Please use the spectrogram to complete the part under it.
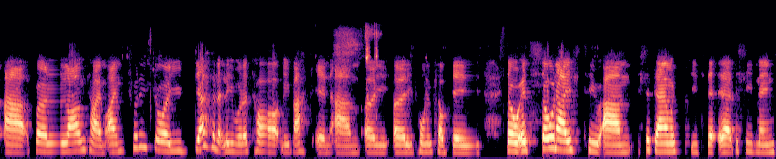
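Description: A woman's voice: mid-range voice, dull audio. A young woman hosting a podcast, effusive and full of fillers. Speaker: podcast host. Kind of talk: podcast interview.

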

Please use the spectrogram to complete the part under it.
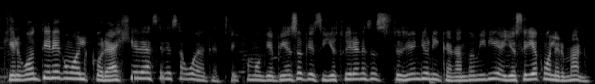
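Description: Young Chilean woman co-host, easygoing and slangy, slightly high register. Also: racing, a little mellow, faint music behind. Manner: slangy, agreeable, backs up her co-host. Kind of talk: casual chat.

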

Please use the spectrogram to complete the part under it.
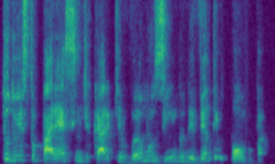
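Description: With a high-ish voice, lively intonation, darkish tone and slight roughness, a man plays a shrewd, confident detective in a radio drama. He sounds patronizing and analytical, probing with a measured, slightly condescending manner.

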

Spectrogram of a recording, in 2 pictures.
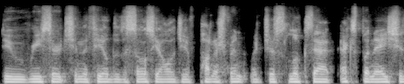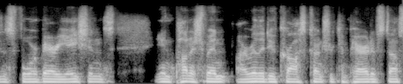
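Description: Casting: Canadian man in his thirties, even and flat in delivery, academic guest. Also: lowish voice. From Canada, Toronto area. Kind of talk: casual interview talk.

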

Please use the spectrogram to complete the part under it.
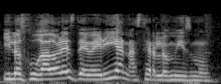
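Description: Bright, skeptical woman pundit. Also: on the high side, faint music behind. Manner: brisk, skeptical retorts. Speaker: sports radio commentator. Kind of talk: heated studio debate. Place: radio studio.

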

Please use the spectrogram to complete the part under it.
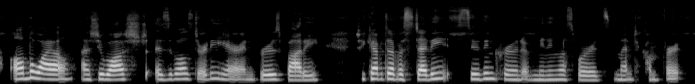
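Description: Woman reading a novel aloud, mellow and dry. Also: a little high, gravelly, dry recording. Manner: steady, unpolished reading with occasional slips and restarts. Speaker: audiobook reader.

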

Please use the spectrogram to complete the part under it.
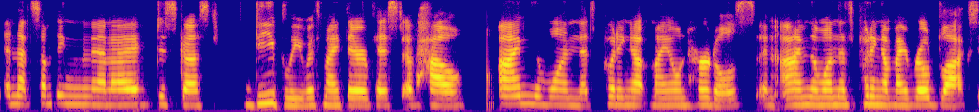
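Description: A woman's voice: mid-range voice, bright, forceful tone, no echo. Reflective young woman, dry close sound. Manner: rambling, reflective. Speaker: podcast co-host. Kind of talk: casual chat.

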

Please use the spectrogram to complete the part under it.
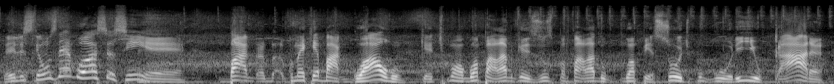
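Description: A man hosting a casual podcast chat on a handheld mic, slangy and lively, often mimicking other voices. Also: fairly high pitch, a little fast, soft background music. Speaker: podcast host. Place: studio table with beer.

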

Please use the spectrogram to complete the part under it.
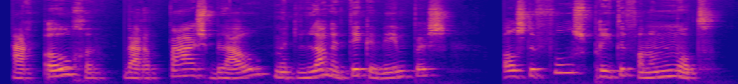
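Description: A woman reading a chapter of a fantasy book aloud as a bedtime story, in a calm and measured way. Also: medium pitch, slightly rough, far from the mic. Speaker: audiobook reader.

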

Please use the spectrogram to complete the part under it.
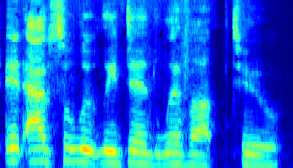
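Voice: medium pitch, moderate pace, no room sound. A podcast co-host in a casual movie review chat, agreeing often and recapping the film. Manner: agreeable, frequent backchannel, recaps.

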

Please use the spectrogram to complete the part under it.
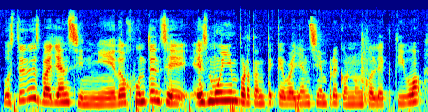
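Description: A young woman speaks with a Mexican accent in a relaxed student panel chat. She talks earnestly and encouragingly, and she often pauses on fillers. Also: on the high side. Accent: Mexican Spanish. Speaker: student co-host.

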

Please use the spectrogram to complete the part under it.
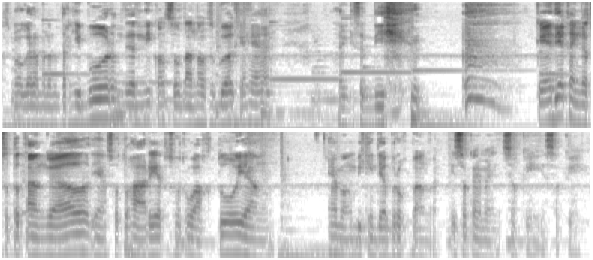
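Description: Slangy podcast host over guitar music. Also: male voice, medium pitch, steady tone, brisk. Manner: slangy, earnest, mixes in English phrases. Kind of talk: casual motivational podcast talk.

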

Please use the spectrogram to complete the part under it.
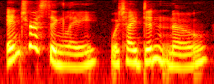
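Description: A woman's voice: on the high side, expressive, normal speed, vocal fry. Blunt, sweary Derry woman chatting casually. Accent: Derry, Northern Irish. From Northern Ireland. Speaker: podcast co-host. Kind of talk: casual banter.

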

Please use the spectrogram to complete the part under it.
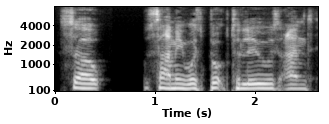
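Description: A man's voice: on the high side, little pitch movement, slow, mellow, no echo, dull audio. A male guest co-host giving rambling opinions on wrestling storylines, with frequent hesitations. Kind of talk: casual wrestling review podcast.

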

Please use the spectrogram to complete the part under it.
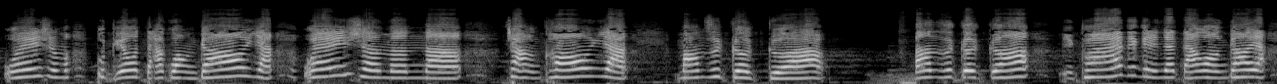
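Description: A woman's voice: sits high, measured pace, sharp tone, soft background music. A woman putting on the voice of a coy, whiny young woman who pouts and pleads for favors. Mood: pouty pleading. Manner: pouty, pleading, refers to herself as 人家.

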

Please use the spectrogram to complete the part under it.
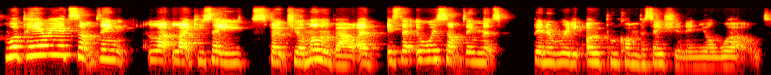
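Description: A woman's voice: medium pitch, expressive, a little fast, hardly any pauses, fairly bright tone. A woman hosting a podcast and interviewing a guest in a conversational way, recorded with a roomy echo. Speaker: podcast host.

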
